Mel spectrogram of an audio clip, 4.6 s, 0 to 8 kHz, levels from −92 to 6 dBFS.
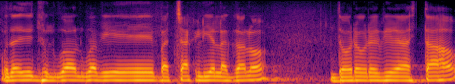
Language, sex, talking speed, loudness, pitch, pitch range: Angika, male, 185 wpm, -12 LUFS, 140 Hz, 135-145 Hz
